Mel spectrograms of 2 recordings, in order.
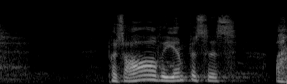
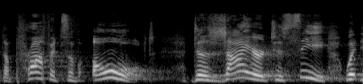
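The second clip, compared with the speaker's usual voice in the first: loud, slow pulpit emphasis; forceful preaching; 5 semitones higher, 7 dB louder, slower than usual. Real, not acted. Preacher contrasting prophets of old with believers, forceful. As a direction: lean hard on the key words.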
